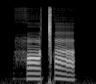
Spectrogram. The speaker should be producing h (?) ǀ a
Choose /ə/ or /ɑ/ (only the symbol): ɑ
